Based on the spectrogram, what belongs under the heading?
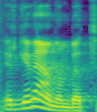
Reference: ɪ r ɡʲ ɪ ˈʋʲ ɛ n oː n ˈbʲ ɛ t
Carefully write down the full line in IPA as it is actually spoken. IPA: ɪ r ɡʲ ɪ ˈʋʲ æ n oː m ˈbʲ ɛ t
